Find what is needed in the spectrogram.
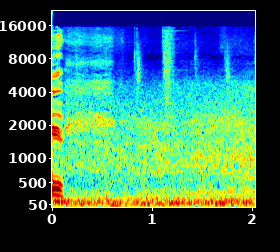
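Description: Steady low vehicle rumble, with a few faint light clicks about a second in.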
